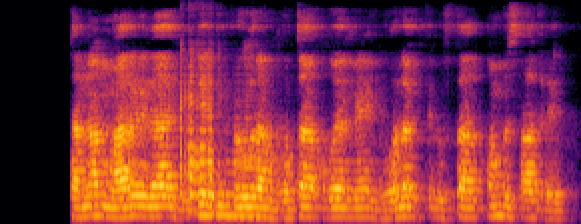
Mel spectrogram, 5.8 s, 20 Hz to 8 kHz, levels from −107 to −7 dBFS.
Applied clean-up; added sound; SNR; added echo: neural mask model DeepFilterNet 3.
